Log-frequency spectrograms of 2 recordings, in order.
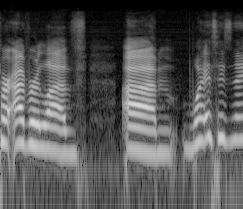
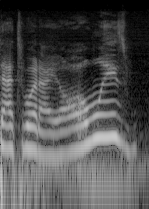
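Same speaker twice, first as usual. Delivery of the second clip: put-on cartoon monster voice, quieter; 2 semitones lower, 6 dB quieter than usual. Attempting a requested Han Solo impression, slipping into Roz voice. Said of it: "Going back into Roz".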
